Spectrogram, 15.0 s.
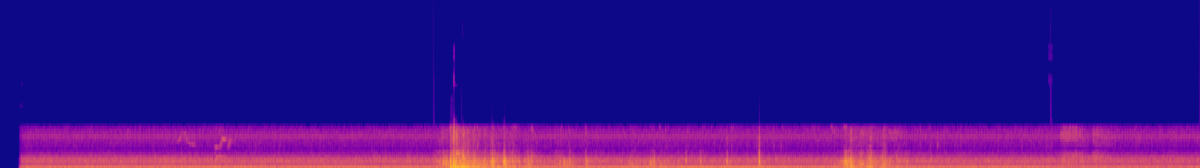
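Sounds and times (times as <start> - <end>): steady low rumble: 0.3 - 15.0
faint bird chirps: 2.2 - 3.1.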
